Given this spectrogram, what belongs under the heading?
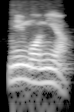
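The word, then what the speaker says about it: pneumonia: निमोनिया, निमोनिया में P silent होता है।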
